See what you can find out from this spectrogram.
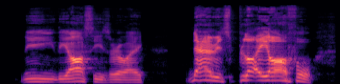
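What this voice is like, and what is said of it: Fairly convincing put-on Australian accent. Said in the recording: “a better Aussie impression ... he pulls out the Aussie accent, which is actually was I thought was pretty solid”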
